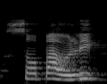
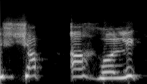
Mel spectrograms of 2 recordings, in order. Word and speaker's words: shopaholic: Pada pembelajaran kali ini Bu Ida jelaskan, itu tadi bacanya bukan shopaholic ya, itu apa namanya dari bahasa Inggris, kata serapan yang kita pakai yaitu shopaholic bacanya ya Maria ya.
